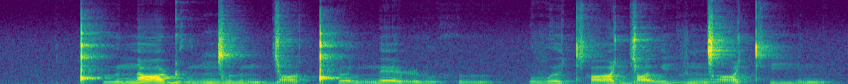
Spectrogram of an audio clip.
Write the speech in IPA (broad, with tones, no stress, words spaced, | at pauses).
ǃʰɯ˦˥nɑ˦˥ɖ u˩˥nŋ͡ǀɯ˥˩nɟɑ˩˥ǃʰə˥˩l nɛ˥˩ ɭɯ˦˥lhɯ˥˩ | və˥˩cʰɑ˧˥˧ ɟɑ˦˥li˩˥vŋ͡ǀɑ˩˥ cʰi˥˩n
